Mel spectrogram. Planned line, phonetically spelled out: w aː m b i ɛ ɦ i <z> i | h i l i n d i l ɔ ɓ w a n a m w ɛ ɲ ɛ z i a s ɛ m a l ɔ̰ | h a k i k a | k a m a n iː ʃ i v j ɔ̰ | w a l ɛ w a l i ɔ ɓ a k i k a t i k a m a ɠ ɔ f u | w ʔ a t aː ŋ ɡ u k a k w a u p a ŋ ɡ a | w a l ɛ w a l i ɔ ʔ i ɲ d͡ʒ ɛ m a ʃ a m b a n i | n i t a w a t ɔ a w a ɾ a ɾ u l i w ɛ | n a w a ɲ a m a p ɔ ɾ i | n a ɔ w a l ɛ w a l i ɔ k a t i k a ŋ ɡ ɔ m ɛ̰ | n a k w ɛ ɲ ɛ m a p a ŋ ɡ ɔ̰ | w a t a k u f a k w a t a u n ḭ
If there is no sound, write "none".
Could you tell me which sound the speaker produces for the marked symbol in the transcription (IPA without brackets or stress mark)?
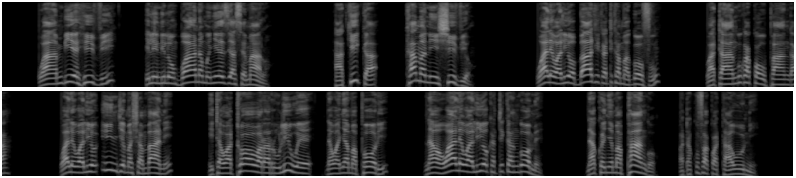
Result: v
